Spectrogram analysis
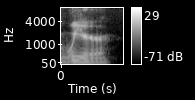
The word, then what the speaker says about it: vir: It's vir, I mean, you can pronounce it weir, too.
